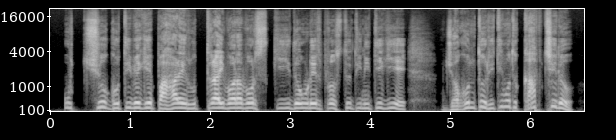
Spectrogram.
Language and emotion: Bengali, fearful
